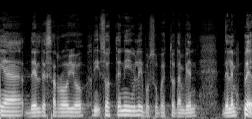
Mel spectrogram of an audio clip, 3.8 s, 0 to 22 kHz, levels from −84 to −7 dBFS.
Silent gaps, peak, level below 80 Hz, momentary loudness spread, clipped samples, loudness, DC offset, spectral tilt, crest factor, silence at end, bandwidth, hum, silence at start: none; 0 dBFS; -48 dBFS; 8 LU; under 0.1%; -22 LUFS; under 0.1%; -7 dB/octave; 20 dB; 0 s; 13.5 kHz; none; 0 s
